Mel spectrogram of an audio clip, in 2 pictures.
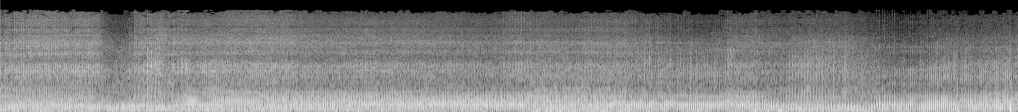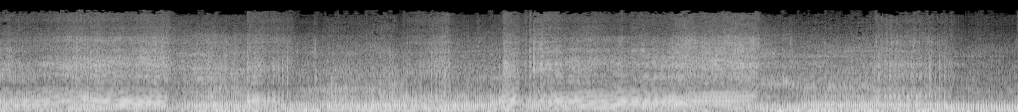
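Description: Yamaha RX-King two-stroke single-cylinder motorcycle engine running under way, its revs rising and dropping repeatedly as the rider accelerates and eases off.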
